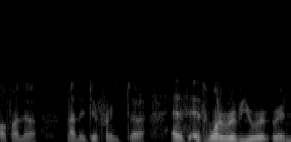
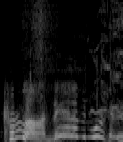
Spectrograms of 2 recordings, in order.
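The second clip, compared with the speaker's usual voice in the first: much higher, pleading whine; squeaky defensive retort; high whiny protest; 5 dB louder than usual. Retold or imitated. Protesting friend's teasing.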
